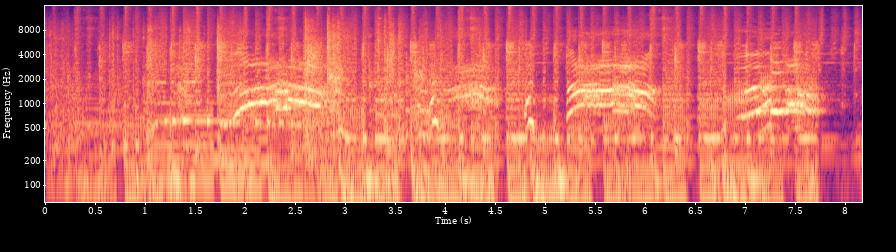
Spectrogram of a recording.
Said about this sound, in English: Duff starts throwing a selection of chairs at the window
